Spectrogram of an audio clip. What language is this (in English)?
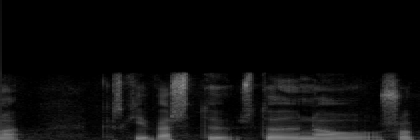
Icelandic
